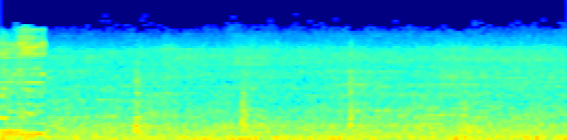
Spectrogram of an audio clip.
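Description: Escalator running: a steady mechanical rumble with faint clicks about once a second.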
